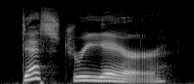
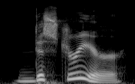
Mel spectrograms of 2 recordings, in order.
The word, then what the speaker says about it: destrier: The next word, destrier, and the other way is destrier. It is spelled D-E-S-T-R-I-E-R, destrier. That's the first pronunciation has the emphasis on the first syllable, destrier. I feel like that might be the better way to say it, possibly.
